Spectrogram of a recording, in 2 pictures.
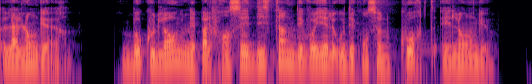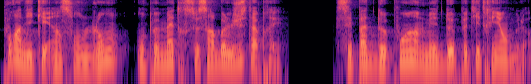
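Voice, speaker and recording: A man's voice: mid-range voice, mellow. A man giving a casual lesson and sounding out consonants to demonstrate them. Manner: demonstrating speech sounds aloud. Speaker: language teacher.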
